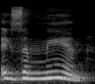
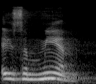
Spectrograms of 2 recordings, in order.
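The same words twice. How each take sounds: First: The first vowel is said as an E sound. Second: The first vowel is said as an A sound. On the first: The speaker calls it right. "the word should be pronounced exam, examine" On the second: The speaker calls it wrong. "the learners replace sound E with sound A, which results in examine"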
